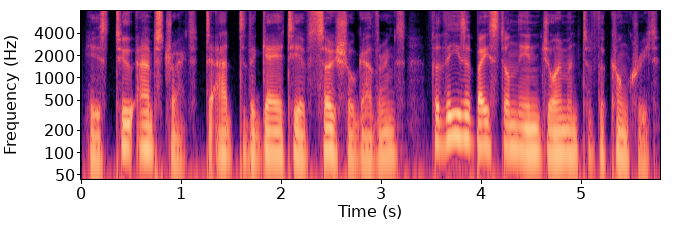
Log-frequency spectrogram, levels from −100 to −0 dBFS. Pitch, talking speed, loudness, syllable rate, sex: 100 Hz, 230 wpm, -19 LUFS, 6.3 syllables/s, male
